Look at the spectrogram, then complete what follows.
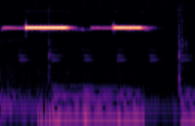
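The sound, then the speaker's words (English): A loud, high-pitched fire alarm sounds in two piercing beeps, each lasting about half a second, then cuts off abruptly, with a low hum underneath. “Wow, we just had a brief fire alarm.”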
